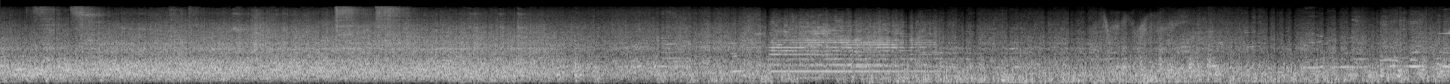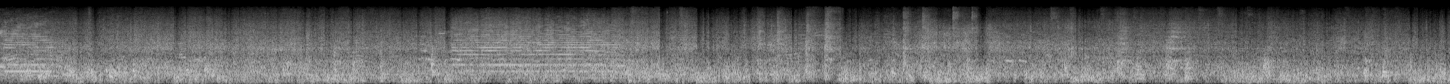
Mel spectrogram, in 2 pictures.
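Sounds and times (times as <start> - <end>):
train wheels rushing on rails: 0.0 - 29.0
pitched tone: 10.8 - 15.1
clacks over rail joints: 20.8 - 29.0.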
